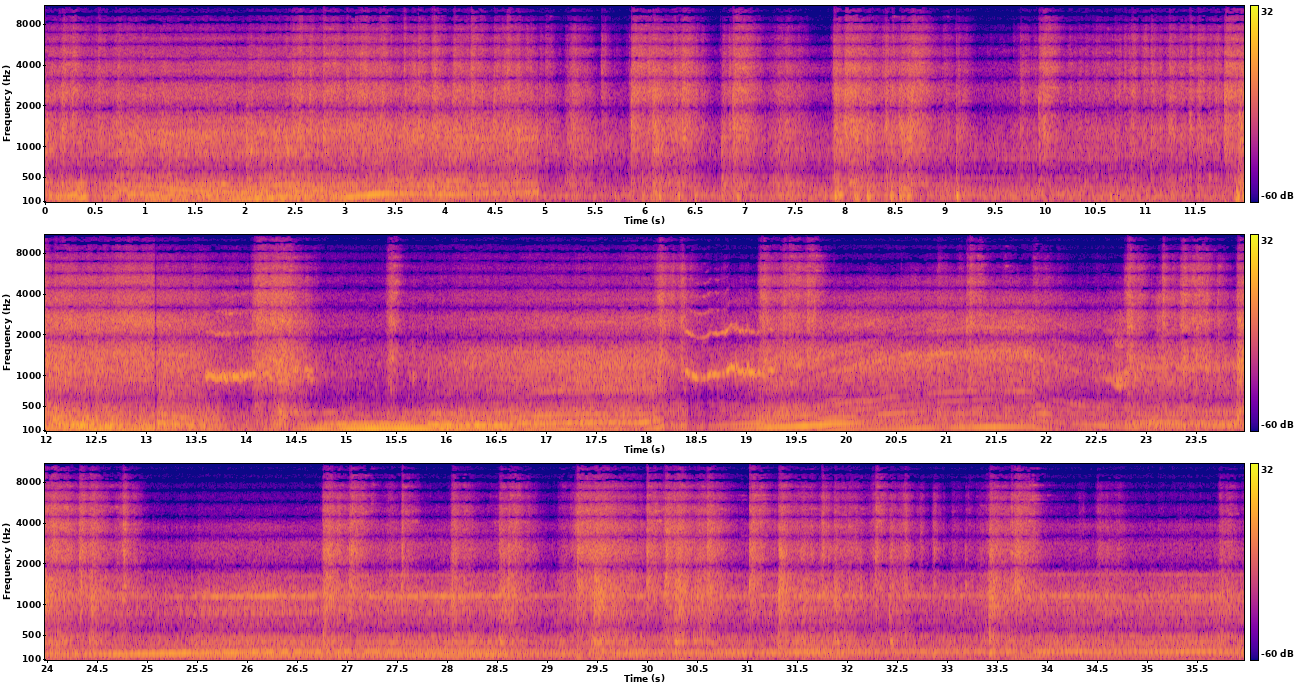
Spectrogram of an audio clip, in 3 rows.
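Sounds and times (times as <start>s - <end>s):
vehicle engines revving: 0.0s - 35.9s
crashes and knocks: 2.3s - 15.8s, 19.0s - 22.1s, 22.8s - 25.1s, 26.7s - 34.9s
tyres squealing: 13.6s - 15.9s, 18.1s - 19.8s.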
